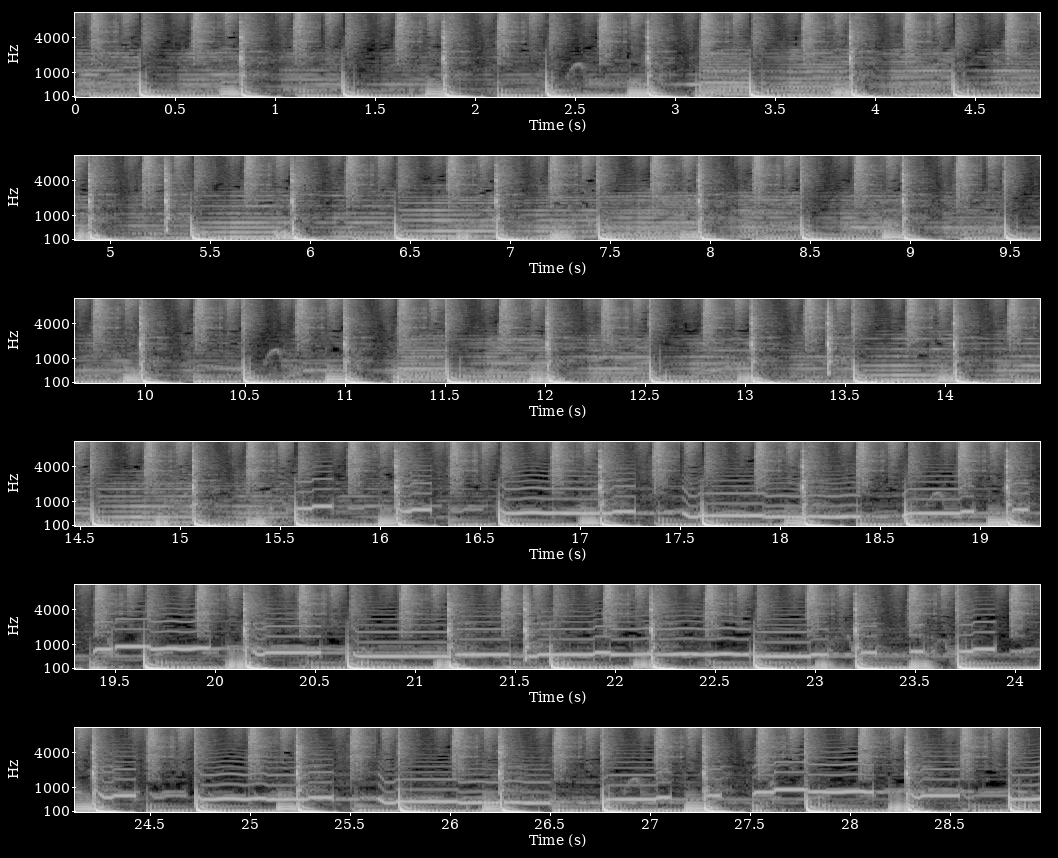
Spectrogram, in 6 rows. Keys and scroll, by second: 4.2 ctrl+r, 7.1 ctrl+r, 9.6 ctrl+r, 12.3 Tab, 18.9 g, 19.2 z, 22.6 shift+d, 23.1 z, 25.7 Tab, 26.4 a, 26.7 s, 27.9 Tab.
